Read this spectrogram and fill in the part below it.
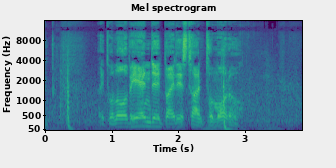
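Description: An elderly man speaks in a low, calm voice.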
